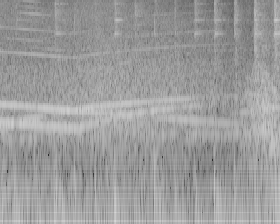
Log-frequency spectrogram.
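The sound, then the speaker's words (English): Police sirens wail steadily over a heavy, rumbling engine roar as several squad cars speed up the incline of a hospital parking garage, the tones sliding slowly throughout. “At the bottom of the hospital parking garage, several squad cars scurry up the incline to hopefully capture the anonymous shooter.”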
